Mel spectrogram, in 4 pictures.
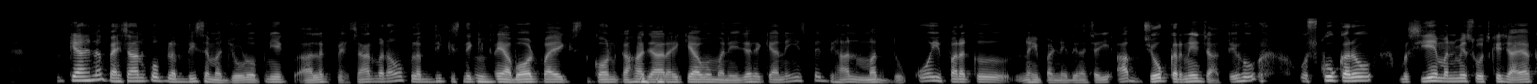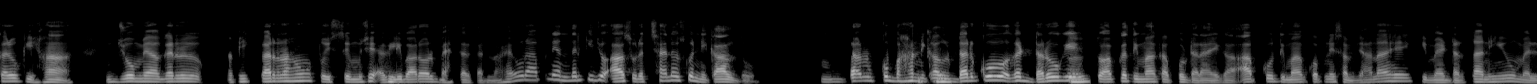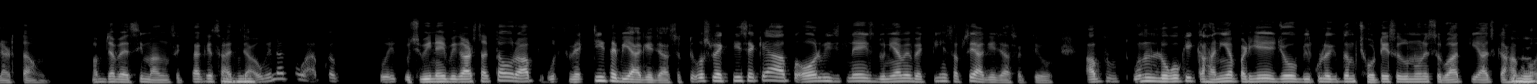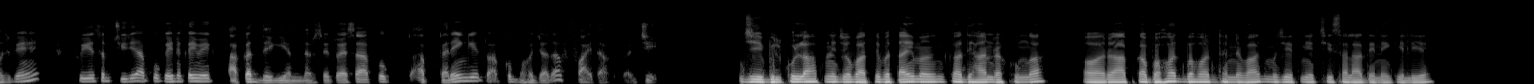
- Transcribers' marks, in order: in English: "अवार्ड"; in English: "मैनेजर"
- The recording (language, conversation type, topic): Hindi, advice, दूसरों की सफलता से मेरा आत्म-सम्मान क्यों गिरता है?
